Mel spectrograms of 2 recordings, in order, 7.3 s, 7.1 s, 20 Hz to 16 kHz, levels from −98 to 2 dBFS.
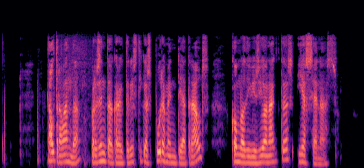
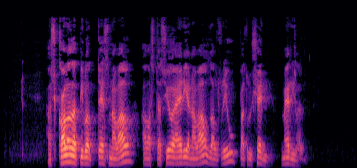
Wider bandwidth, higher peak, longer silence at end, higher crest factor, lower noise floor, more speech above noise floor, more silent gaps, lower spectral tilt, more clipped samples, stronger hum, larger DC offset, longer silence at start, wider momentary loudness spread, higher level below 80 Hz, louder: second, 7.8 kHz vs 11 kHz; about the same, -2 dBFS vs -4 dBFS; second, 0.55 s vs 1.1 s; about the same, 20 dB vs 24 dB; second, -57 dBFS vs -86 dBFS; second, 36 dB vs 61 dB; neither; about the same, -4.5 dB/octave vs -5 dB/octave; neither; neither; neither; about the same, 0.95 s vs 0.95 s; second, 9 LU vs 18 LU; first, -62 dBFS vs -82 dBFS; first, -21 LUFS vs -25 LUFS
